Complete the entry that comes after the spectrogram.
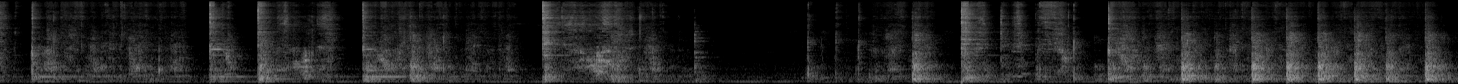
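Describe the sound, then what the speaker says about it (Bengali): A spoon scrapes and clanks in a pan as turmeric and fried cumin, coriander, black pepper, dried chilli and bay leaf are mixed into masala for butter chicken, giving repeated close metallic knocks and stirring bursts with brief pauses. "মশলার সাথে হলুদ ভাজা মশলা বেশ ভালো করে মিক্স করে দেবো"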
